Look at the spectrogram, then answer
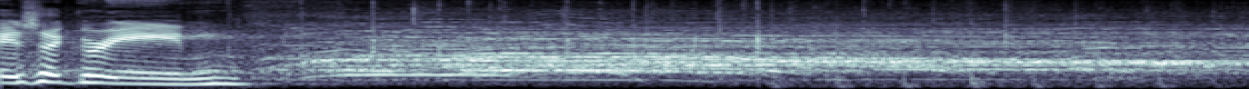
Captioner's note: audience cheers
